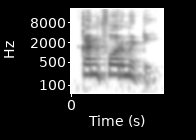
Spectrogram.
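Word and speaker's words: conformity: जब हम बोलते हैं, जब हम इस वर्ड को यूज करते हैं कन्फॉर्मिटी, ये कन्फर्मिटी नहीं है, याद रखना, स्पेलिंग देखना ध्यान से। कन्फॉर्मिटी, नॉट कन्फर्म। मैं ये वर्ड यूज नहीं कर रहा हूँ कि हाँ कन्फर्म कर दो एक बारी।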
